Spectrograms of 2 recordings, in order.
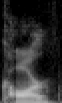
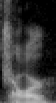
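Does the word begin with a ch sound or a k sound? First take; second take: k sound; ch sound. First: The word begins with a k sound. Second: The word begins with a ch sound. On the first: "Some I think do car" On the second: "I pronounce it as char"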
